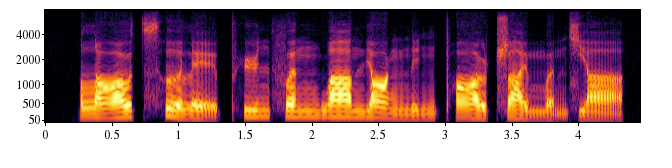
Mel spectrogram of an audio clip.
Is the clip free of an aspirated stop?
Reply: no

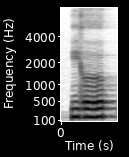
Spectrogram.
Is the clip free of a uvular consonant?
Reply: yes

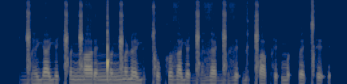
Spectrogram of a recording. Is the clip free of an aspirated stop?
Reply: no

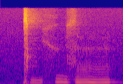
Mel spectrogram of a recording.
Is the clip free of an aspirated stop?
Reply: yes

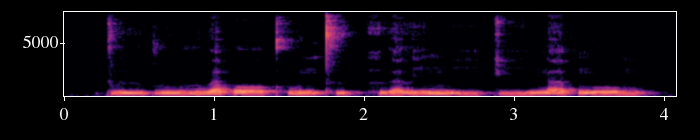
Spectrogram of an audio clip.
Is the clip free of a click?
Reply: yes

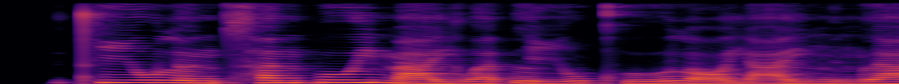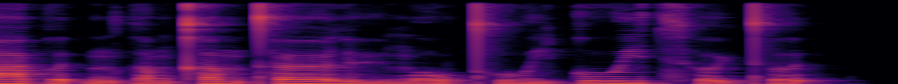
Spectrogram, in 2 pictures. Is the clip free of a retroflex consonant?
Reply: yes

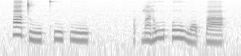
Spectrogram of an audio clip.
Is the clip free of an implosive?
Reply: no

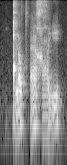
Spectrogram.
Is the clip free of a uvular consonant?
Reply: no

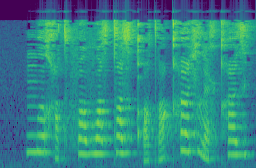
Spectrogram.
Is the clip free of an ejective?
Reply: no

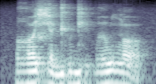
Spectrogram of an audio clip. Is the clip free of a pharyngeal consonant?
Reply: yes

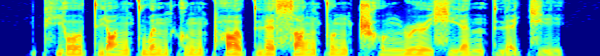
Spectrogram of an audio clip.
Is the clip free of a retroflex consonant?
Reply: no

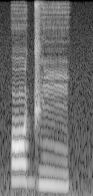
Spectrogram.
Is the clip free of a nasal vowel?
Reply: no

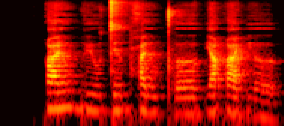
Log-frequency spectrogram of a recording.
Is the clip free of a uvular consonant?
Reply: no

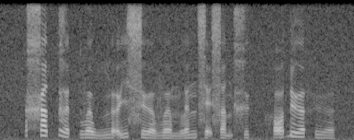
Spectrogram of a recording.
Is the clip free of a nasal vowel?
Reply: yes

